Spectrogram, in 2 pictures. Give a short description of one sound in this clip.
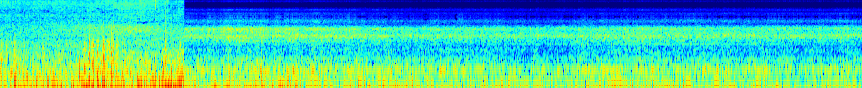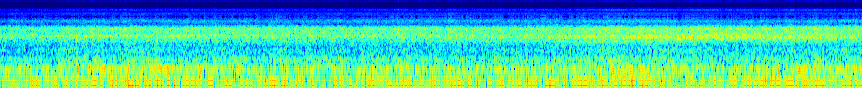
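Wind roars loudly against the microphone, then drops to a softer rush.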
